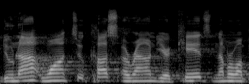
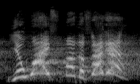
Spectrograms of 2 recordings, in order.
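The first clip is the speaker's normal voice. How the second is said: very high-pitched comeback; high, triumphant punchline; defiant young son; 4 dB louder than usual. Retold or imitated. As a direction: fire back like a cursing kid. Son's final comeback to dad.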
